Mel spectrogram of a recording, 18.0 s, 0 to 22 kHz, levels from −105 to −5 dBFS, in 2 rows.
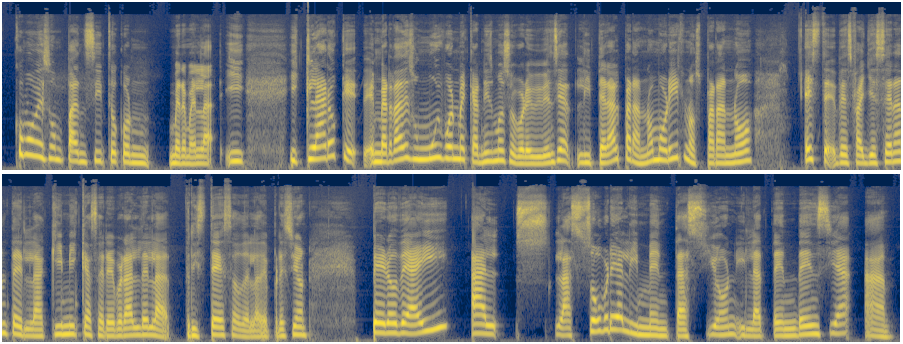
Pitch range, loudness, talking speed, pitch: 175-235 Hz, -15 LUFS, 160 wpm, 195 Hz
